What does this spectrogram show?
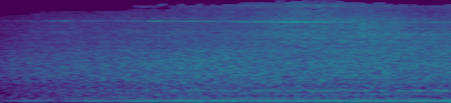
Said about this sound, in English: Hear that? That's the sound of traffic moving in Los Angeles.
